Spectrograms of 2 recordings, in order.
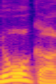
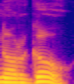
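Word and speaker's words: Nørgaard: Saliba, and new signing Christian Norgard, or should I say Christian Norgo? I don't know if you heard that, the correct pronunciation of his name.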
